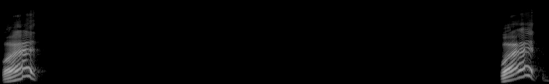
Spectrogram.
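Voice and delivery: sharp high disbelieving What; a real jolt of surprise, asked high; shocked what. Real, not acted. Streamer to chat, stunned by the result, high incredulous What.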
